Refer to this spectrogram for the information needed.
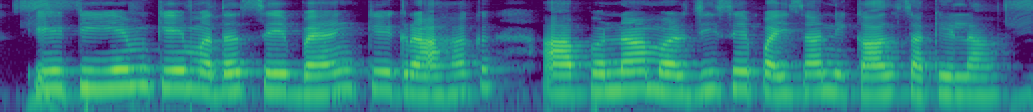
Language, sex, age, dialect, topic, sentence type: Bhojpuri, female, 25-30, Southern / Standard, banking, statement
